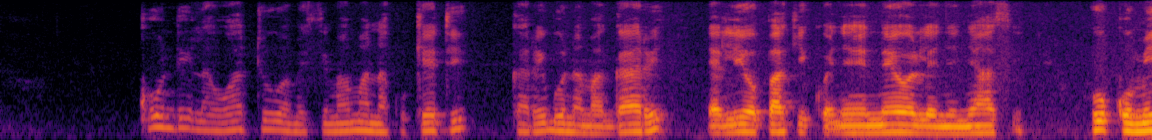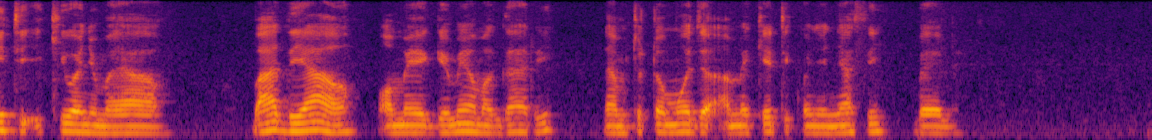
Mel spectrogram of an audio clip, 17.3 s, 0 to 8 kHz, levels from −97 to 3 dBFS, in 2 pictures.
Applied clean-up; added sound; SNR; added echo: none; none; none; none.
